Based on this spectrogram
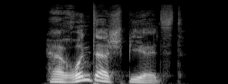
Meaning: second-person singular dependent present of herunterspielen
- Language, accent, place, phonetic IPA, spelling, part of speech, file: German, Germany, Berlin, [hɛˈʁʊntɐˌʃpiːlst], herunterspielst, verb, De-herunterspielst.ogg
